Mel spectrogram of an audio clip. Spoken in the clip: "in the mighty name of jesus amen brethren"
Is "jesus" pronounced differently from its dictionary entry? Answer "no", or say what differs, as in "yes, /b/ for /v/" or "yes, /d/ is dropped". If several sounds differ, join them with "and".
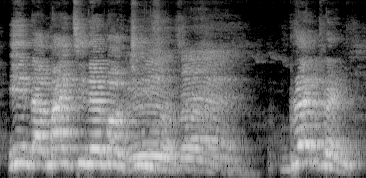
yes, /s/ is dropped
